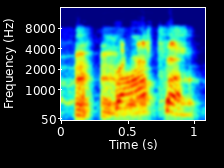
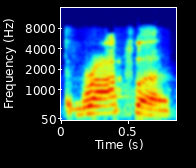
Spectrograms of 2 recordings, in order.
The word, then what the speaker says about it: Rafa: Is it Rafa? Rafa. Rafa. Okay, I like it.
